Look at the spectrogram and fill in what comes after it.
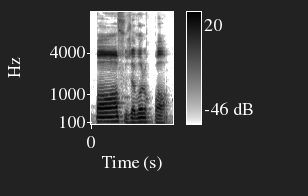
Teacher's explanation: ক আর কাফটা হবে পাতলা কাফ জবর কা এরকম ভাবে অর্থাৎ কফটা হবে জিবার গোড়া তার বরাবর তালের সঙ্গে লাগিয়ে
